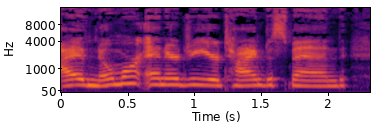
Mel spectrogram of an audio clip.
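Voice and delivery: plain

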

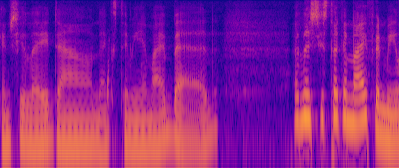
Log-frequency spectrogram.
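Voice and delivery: low, hushed voice dropped right down. Retelling a woman's account of coming to her apartment in Paris: dropped voice. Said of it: "she drops her voice".

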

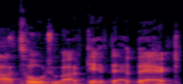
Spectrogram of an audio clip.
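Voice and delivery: put-on accent from Alabama. Quoting a line from a movie scene in conversation, Nicolas Cage Alabama accent. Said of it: "Was my Alabama accent better than Nick Cage's?".

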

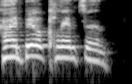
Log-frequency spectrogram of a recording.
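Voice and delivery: put-on voice pushed very high. Reading about the Clinton administration, breaking into a Bill Clinton impression. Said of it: "It's a great impression".

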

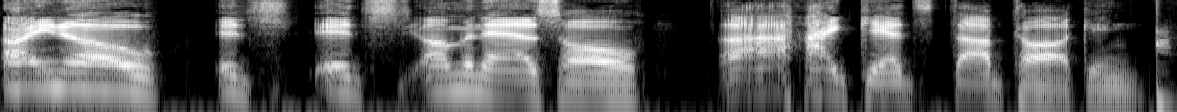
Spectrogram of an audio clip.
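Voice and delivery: mock loud, slurring drunken self-pitying voice. Acting out a drunk answering an insult: imitating a loud self-pitying drunk. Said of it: "a loud, self-pitying drunk".

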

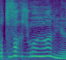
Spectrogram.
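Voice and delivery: put-on furious rage yell, pitched way up. Retelling confronting a tow truck driver: retelling a rage outburst. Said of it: "in rage mode".

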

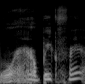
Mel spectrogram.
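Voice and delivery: relaxed drawling put-on voice. Acting out a comedy club meeting with Louis C.K.: Owen Wilson impression. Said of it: "here's Owen Wilson at Dangerfield".

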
